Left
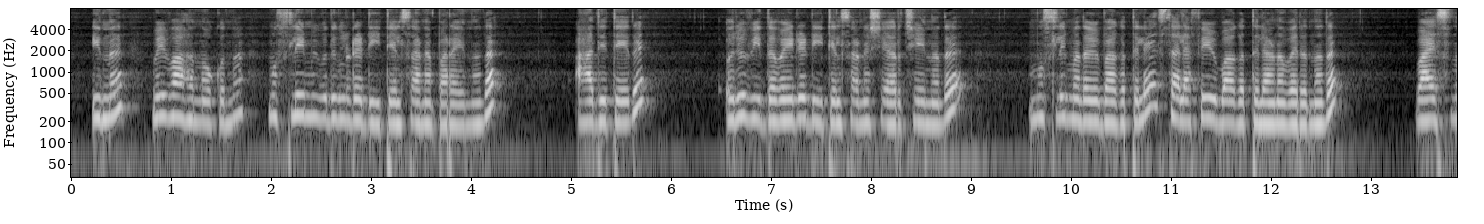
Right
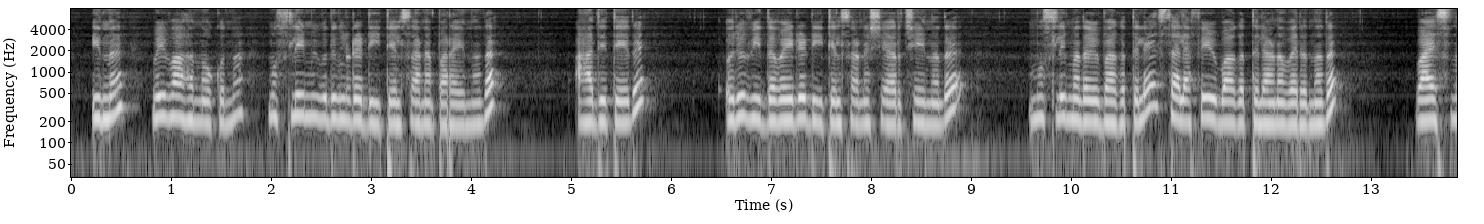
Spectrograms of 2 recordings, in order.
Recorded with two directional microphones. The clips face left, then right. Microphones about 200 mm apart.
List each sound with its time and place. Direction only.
0.2 s speech: 55° right (ahead or behind)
